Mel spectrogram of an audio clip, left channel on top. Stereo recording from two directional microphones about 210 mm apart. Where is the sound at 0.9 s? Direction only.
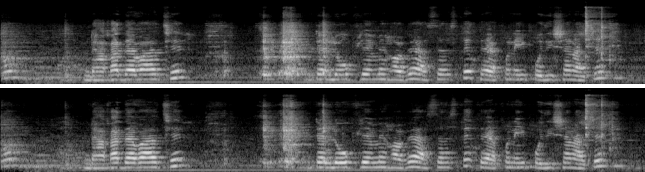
5° right (ahead or behind).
